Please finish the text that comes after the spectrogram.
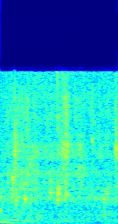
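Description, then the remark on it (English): A brief burst of sloshing water splashing into a person's ear, a steady wet rush lasting about a second, with a faint tonal whistle near the start. “You just splashed water in my ear.”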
